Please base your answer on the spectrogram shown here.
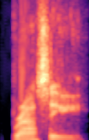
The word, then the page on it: brassie: American English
